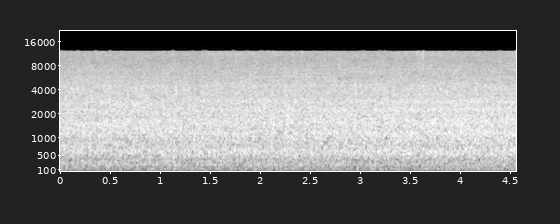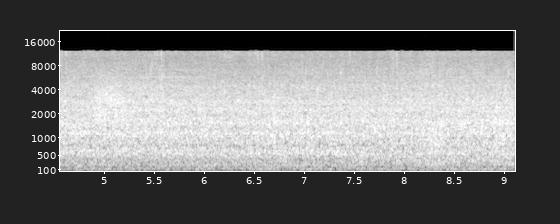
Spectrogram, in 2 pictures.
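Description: A distant train approaching, heard as a steady rushing noise that slowly grows louder.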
